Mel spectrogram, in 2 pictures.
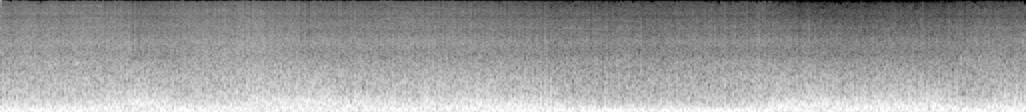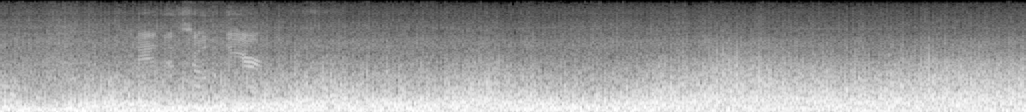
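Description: Strong wind roars loudly past a microphone throughout.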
